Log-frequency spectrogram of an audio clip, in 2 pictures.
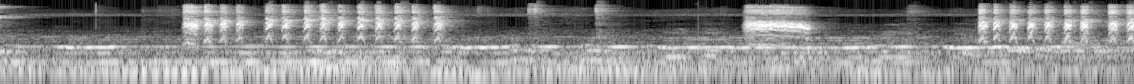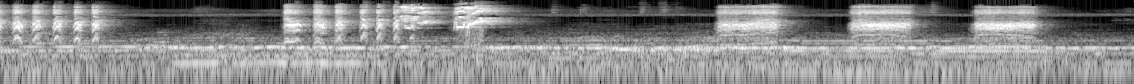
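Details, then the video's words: Greater green leafbird (cucak ijo) giving nyrecet chatter: repeated bursts of fast, harsh, rattling pulses, each lasting about a second, separated by short pauses, with a constant low droning hum underneath. "cucak ijo nyrecet"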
